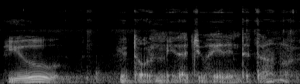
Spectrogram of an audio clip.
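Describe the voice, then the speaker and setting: Menacing low-voiced Latin dictator. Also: male voice, lively intonation, vocal fry, a little hiss or hum. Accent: Latin American Spanish. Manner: measured, deliberate, drops into menacing near-whispers. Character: menacing middle-aged male dictator, controlled, brooding father. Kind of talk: cinematic video game acting.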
